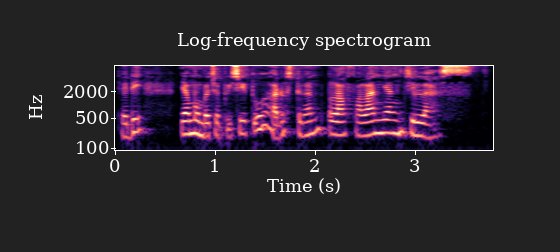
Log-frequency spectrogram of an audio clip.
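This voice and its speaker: A woman's voice: medium pitch, a little fast, a little mellow, husky. A young woman from Indonesia, a teacher giving an online lesson, explaining step by step with fillers and restarts.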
